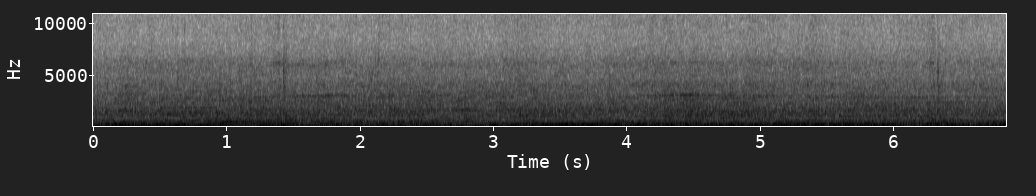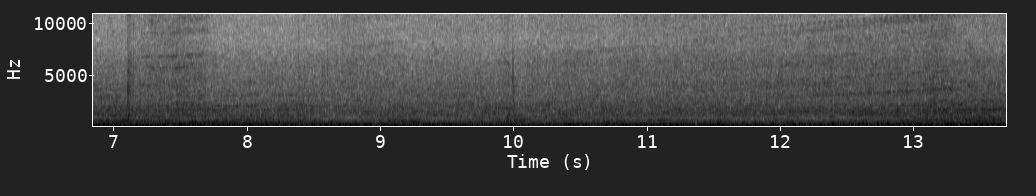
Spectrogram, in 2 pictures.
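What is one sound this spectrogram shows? A car engine roars steadily at high revs, shifting pitch as it accelerates.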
